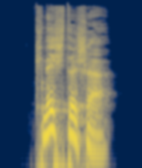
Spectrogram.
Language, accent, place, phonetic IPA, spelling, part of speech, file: German, Germany, Berlin, [ˈknɛçtɪʃɐ], knechtischer, adjective, De-knechtischer.ogg
- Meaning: 1. comparative degree of knechtisch 2. inflection of knechtisch: strong/mixed nominative masculine singular 3. inflection of knechtisch: strong genitive/dative feminine singular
